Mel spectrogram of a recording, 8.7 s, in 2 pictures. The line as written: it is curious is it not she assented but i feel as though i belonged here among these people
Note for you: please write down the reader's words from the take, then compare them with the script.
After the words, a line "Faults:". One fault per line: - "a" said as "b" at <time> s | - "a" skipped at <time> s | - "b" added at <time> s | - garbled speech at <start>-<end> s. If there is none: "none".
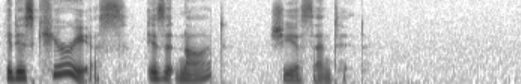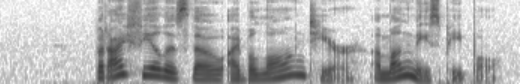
it is curious is it not she assented but i feel as though i belonged here among these people
Faults:
none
